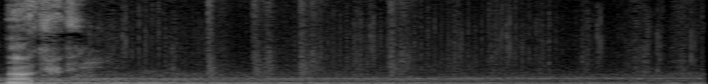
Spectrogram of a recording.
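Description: Footsteps crunch on dry, rocky ground.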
